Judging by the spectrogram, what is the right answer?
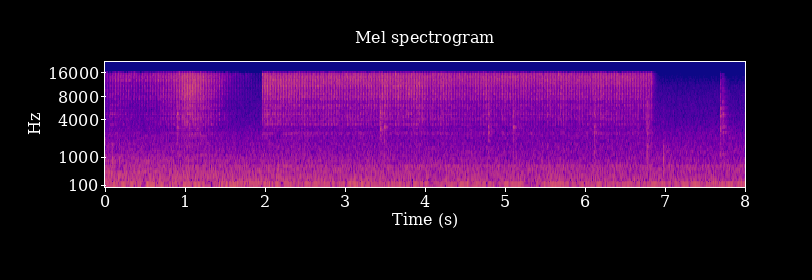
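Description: Ultrasonic oscillation in a water-filled tank giving a high, rattling hiss that starts about a second in, grows stronger at two seconds and cuts off suddenly near seven seconds, with a few clicks around the start and stop. A low steady hum runs underneath.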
